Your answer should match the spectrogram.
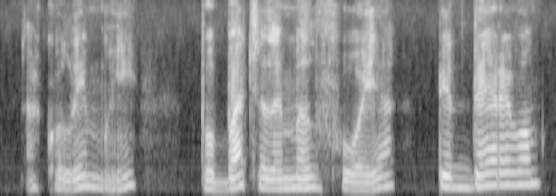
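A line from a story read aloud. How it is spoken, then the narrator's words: Slow speech. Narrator (Ukrainian): повільно проказав Рон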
